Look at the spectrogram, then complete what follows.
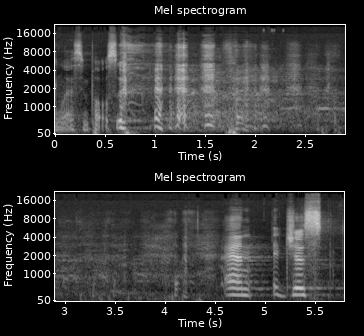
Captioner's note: laughter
